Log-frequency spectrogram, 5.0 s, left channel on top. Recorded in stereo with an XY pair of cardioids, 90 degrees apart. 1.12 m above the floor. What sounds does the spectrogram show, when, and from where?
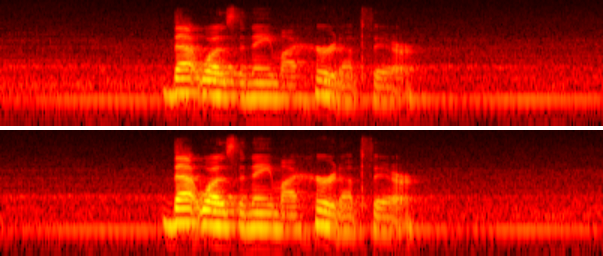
1.4 s a woman speaking: 40° right, 0.6 m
